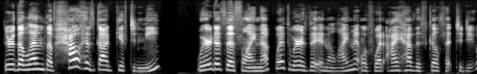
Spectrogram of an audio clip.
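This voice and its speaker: Clear, smooth-voiced woman giving encouraging advice. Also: on the high side, a bit bright, dry recording, clean studio sound. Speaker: host of a writing podcast. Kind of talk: encouraging advice talk to camera for writers.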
